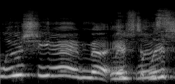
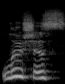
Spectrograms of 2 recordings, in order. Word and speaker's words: Lucius: my pronunciation of Lucian it's not Lucian it's Lucius Luc I would accept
